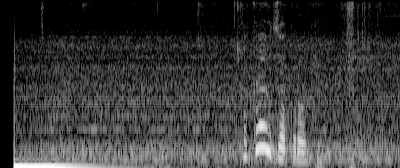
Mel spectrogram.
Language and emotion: Russian, neutral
